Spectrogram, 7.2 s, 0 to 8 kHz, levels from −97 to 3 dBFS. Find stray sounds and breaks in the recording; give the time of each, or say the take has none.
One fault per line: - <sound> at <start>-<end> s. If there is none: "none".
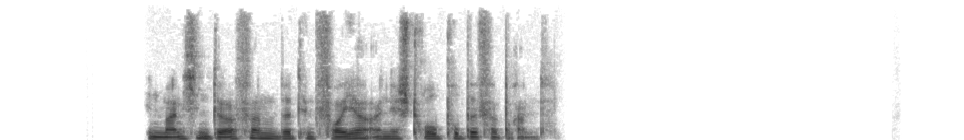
none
